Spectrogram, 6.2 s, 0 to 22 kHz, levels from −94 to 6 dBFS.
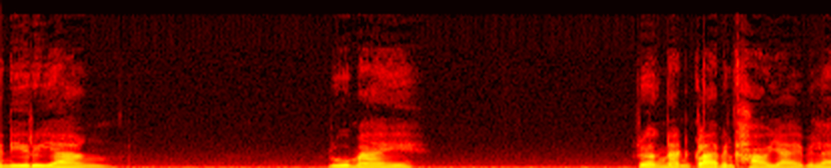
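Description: At 4.87 s a DC step shifts the waveform's zero line, then decays through a 2 Hz high-pass, producing one low thump.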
